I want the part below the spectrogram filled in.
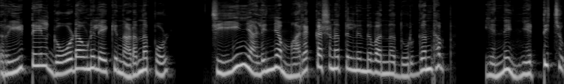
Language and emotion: Malayalam, disgusted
